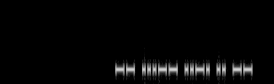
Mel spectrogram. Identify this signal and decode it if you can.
Morse code, heard as a keyed tone, about 45 wpm, 700 Hz. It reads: M3FIM
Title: DXCC-100 Call Signs - 5 Characters - 45wpm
